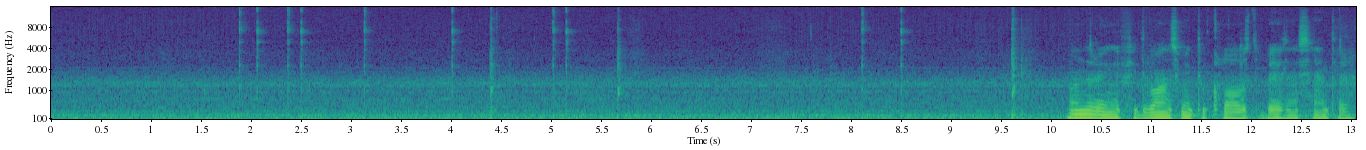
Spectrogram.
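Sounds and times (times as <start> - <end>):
steady low hum: 0.0 - 13.0
mouse and keyboard clicks: 1.9 - 3.3, 4.0 - 5.8.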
